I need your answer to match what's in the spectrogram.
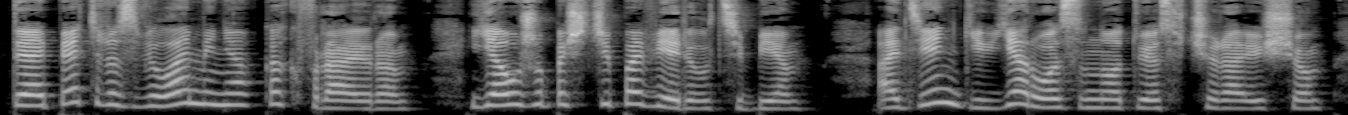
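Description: Audiobook: a woman voicing a playful loving husband, soft and affectionate, light high tone. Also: moderate pace, clean tone, no echo, clean studio sound. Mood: tender. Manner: tender, playful. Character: affectionate teasing husband, grown man.

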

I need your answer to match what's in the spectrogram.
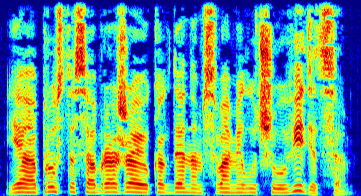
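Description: A reader voicing a calm, obliging middle-aged male university scientist in an audiobook, measured and reassuring. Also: fairly high pitch, no echo, studio quality. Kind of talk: audiobook character reading.

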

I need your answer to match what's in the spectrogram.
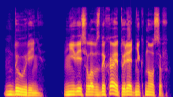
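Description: Man, audiobook narrator, mid-pitched voice, steady storytelling with dramatic swells, dry close sound. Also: normal speed, clear, resonant tone, no echo.

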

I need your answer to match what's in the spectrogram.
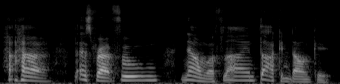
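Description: A man doing a chattering, excited cartoon donkey. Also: high-pitched, moderate pace, vocal fry, voice pushed up, heavily acted. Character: hyper talkative boastful male donkey.

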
